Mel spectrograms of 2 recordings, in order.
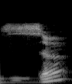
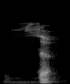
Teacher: This one represented two separate consonantal phonemes, namely z and the interdental the.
